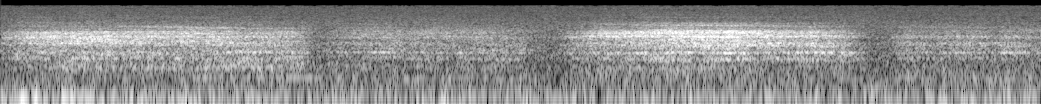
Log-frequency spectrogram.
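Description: A woman breathing slowly and audibly: two long breaths, each about a second and a half, while she holds a one-legged balancing yoga pose.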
